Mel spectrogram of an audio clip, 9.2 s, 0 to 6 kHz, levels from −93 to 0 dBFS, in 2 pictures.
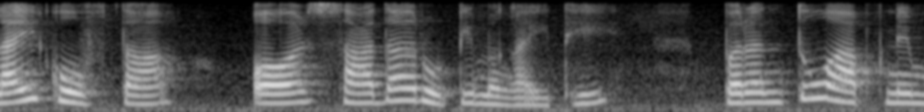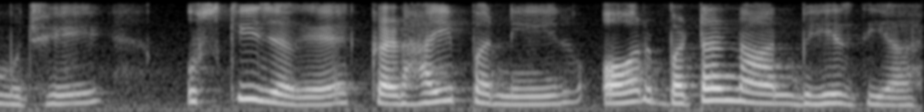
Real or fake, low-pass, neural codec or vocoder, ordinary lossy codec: real; 5.4 kHz; none; none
